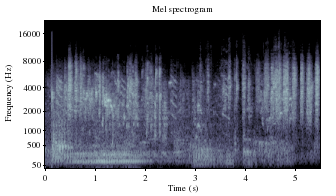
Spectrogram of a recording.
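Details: Budgie flock at food, producing busy high twittering and short chirps throughout, with a low soft cooing in the first two seconds.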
